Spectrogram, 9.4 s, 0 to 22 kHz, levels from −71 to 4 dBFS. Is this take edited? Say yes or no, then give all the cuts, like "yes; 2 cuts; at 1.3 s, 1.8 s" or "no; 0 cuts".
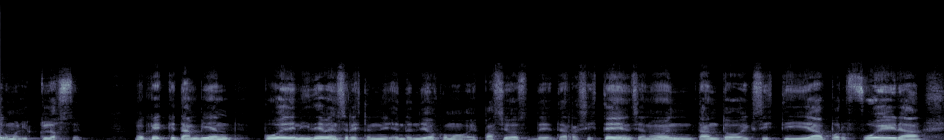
no; 0 cuts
